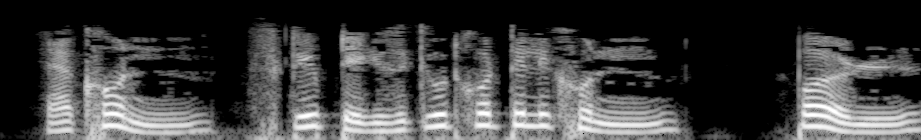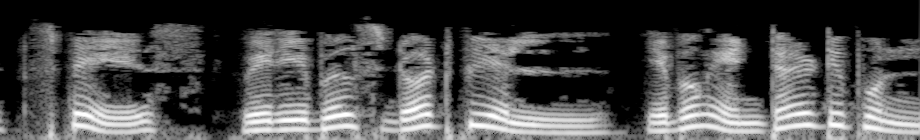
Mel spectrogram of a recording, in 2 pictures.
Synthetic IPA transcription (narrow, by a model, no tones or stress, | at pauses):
ɛkʰon | skɾip̚ʈeɡzikjuʈkɔɾt̪elikʰun | pəɾlspes | ʋeɾiebəlsɖɔʈpielebɔŋeɳʈəɾʈipun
